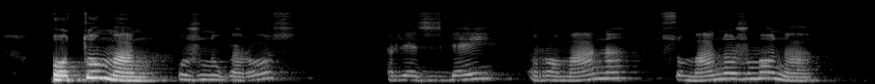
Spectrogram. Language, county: Lithuanian, Kaunas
